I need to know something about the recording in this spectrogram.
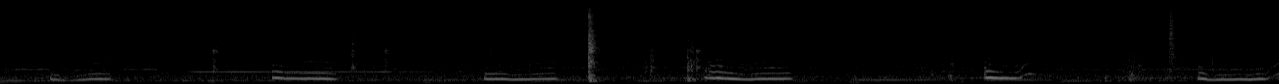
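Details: Exotic Shorthair cat Jiji, a shop's mascot cat, asleep and snoring in a small room: steady rhythm of humming, slightly whistled breaths, each curving down and flattening, roughly every two seconds, with a few soft clicks.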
